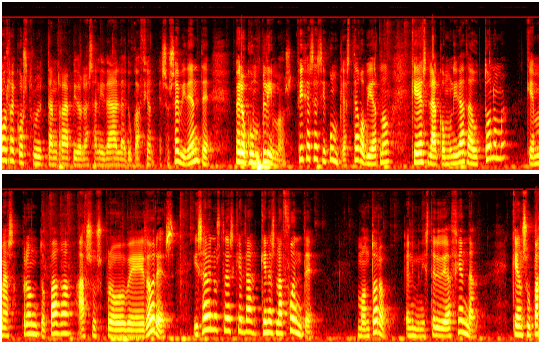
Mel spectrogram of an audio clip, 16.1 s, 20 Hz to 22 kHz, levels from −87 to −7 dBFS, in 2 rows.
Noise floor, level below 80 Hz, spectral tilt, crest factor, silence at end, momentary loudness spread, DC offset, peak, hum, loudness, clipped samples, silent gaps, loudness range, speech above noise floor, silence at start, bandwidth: -45 dBFS; -52 dBFS; -4.5 dB/octave; 20 dB; 0 s; 12 LU; under 0.1%; 0 dBFS; none; -20 LUFS; under 0.1%; none; 3 LU; 25 dB; 0 s; 16 kHz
